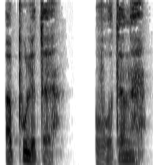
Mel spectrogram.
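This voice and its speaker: A man narrating an audiobook in a steady storytelling manner. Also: rumbling low, normal speed, slightly rough.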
